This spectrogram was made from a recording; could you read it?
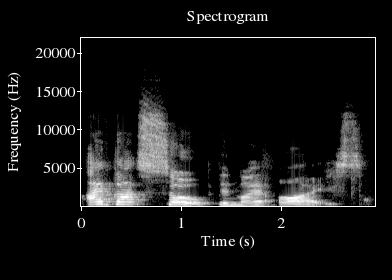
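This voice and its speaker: A woman voicing a grumpy, anxious cow in a children's storybook, speaking loudly and slowly. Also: medium pitch, very animated, creaky, distant mic, heavily acted. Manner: slow, loud and drawn out.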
